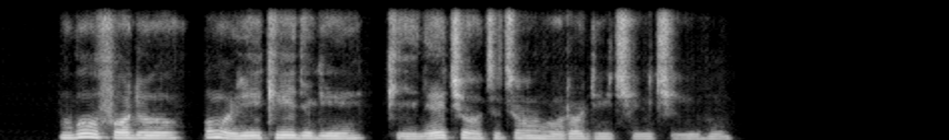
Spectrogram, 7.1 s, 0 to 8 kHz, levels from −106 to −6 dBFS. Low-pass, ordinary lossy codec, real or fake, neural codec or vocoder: 7.2 kHz; none; fake; codec, 16 kHz, 4 kbps, FreqCodec, smaller model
